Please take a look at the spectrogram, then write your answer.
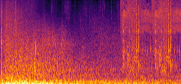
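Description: Confringo fire spells blasting in the Hogwarts Legacy video game, with a heavy booming burst at the start whose rumble fades, then a sharper crackling impact near the end, no talk.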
